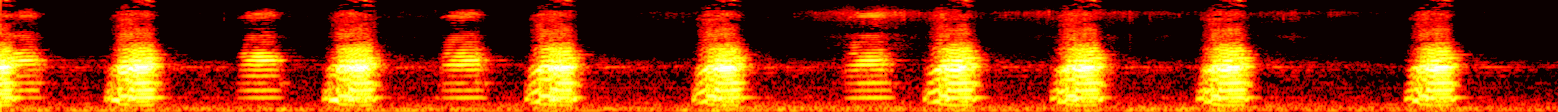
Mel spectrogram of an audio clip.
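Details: City-dwelling boreal digging frogs, an endangered species, in a lively exchange of about eleven loud harsh croaks with softer nasal calls interleaved, quickening at times to nearly two per second.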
